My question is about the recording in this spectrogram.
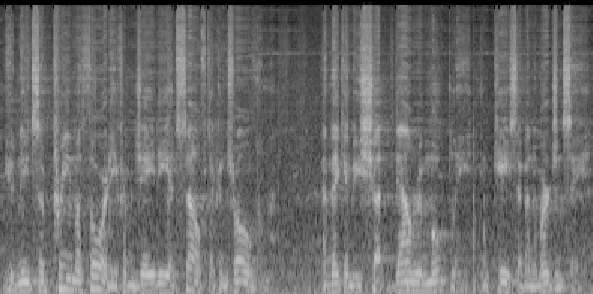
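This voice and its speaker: A man's voice: medium pitch, normal speed, in a large hall, recorded from a distance, a little hiss or hum, natural voice. A man playing an older military commander who gives a grave, commanding mission briefing in a video game. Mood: grave, explanatory.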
